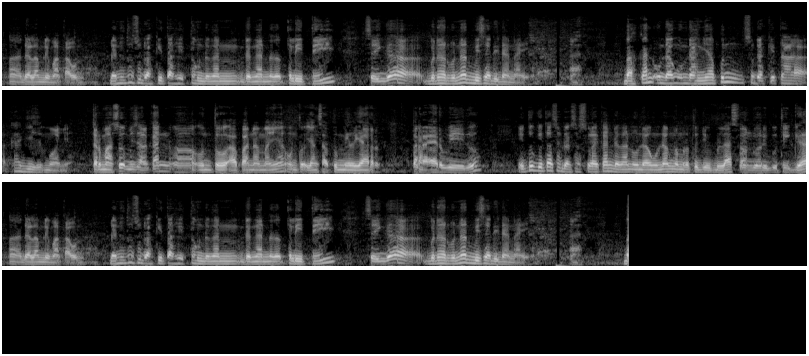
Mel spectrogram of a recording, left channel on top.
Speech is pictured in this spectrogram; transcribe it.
dalam 5 tahun. Dan itu sudah kita hitung dengan teliti sehingga benar-benar bisa didanai. Nah, bahkan undang-undangnya pun sudah kita kaji semuanya. Termasuk misalkan untuk untuk yang 1 miliar per RW itu kita sudah sesuaikan dengan Undang-Undang Nomor 17 tahun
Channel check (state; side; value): drops out; right; at 6.3 s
